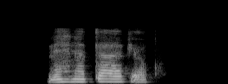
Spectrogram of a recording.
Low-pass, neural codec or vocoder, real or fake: 5.4 kHz; codec, 32 kHz, 1.9 kbps, SNAC; fake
